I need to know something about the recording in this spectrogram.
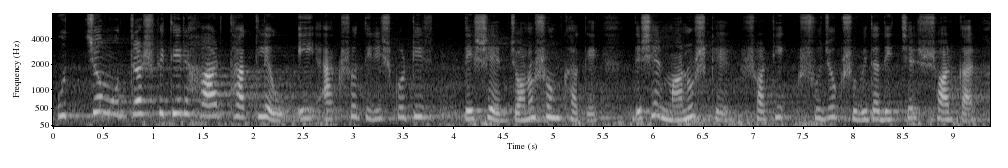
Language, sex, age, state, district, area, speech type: Bengali, female, 18-30, West Bengal, Purulia, urban, spontaneous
